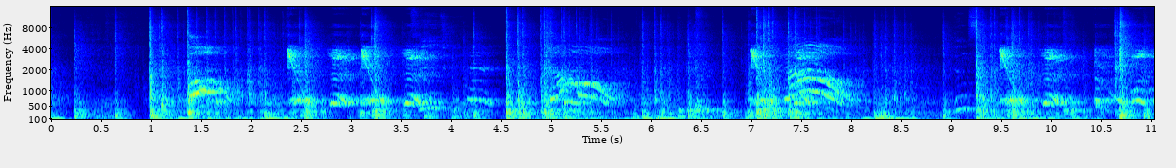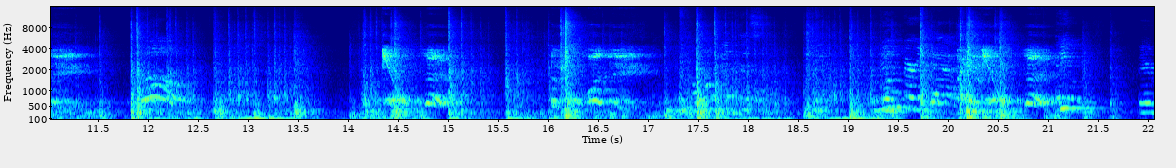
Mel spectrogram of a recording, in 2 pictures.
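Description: Skee-ball balls rolling up a home skee-ball machine's wooden lane with a low rumble, then knocking and thudding into the scoring rings and ball return, over and over.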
